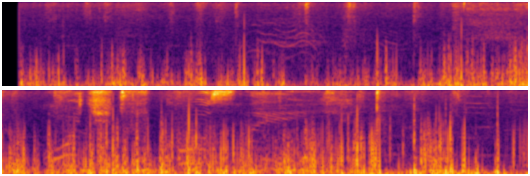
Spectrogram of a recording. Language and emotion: Russian, positive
